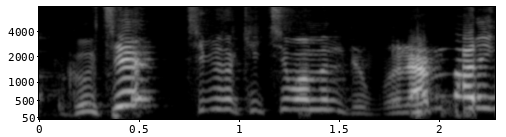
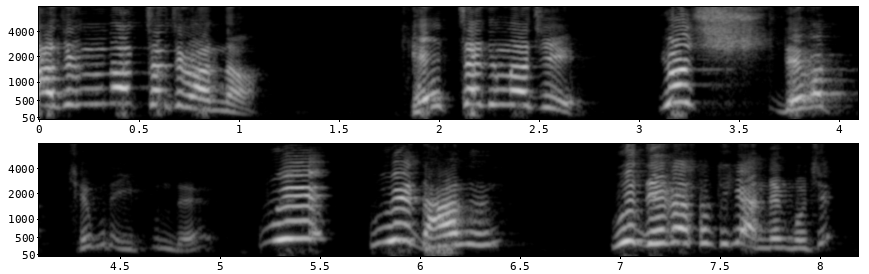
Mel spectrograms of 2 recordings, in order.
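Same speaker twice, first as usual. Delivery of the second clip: higher, louder indignant whine; jealous outburst; 7 semitones higher, 7 dB louder than usual. Acted. Rejected star protesting to the class, loud and jealous. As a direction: complain like the spurned rival.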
